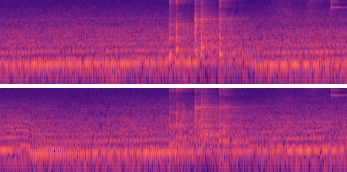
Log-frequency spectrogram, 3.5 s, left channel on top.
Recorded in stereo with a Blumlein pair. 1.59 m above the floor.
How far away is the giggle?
I don't hear a giggle.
